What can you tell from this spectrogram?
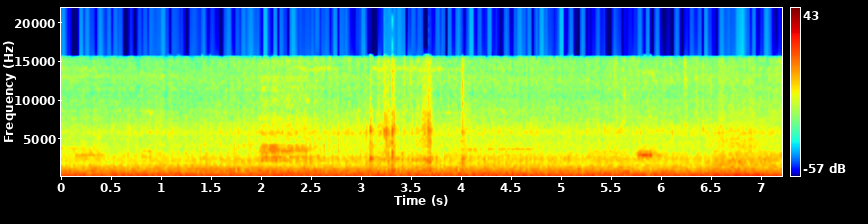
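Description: Steady roadside traffic noise, with a few sharp metal clinks about three seconds in from a ladle against a frying pan.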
